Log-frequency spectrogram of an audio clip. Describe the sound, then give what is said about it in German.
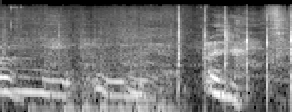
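Loud pounding knocks by two men on the outside of a locked room door, five or six heavy blows in a quick, uneven burst, following and overlapping a low, rough voice. “Von außen klopften die beiden Männer stürmisch an die Tür.”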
